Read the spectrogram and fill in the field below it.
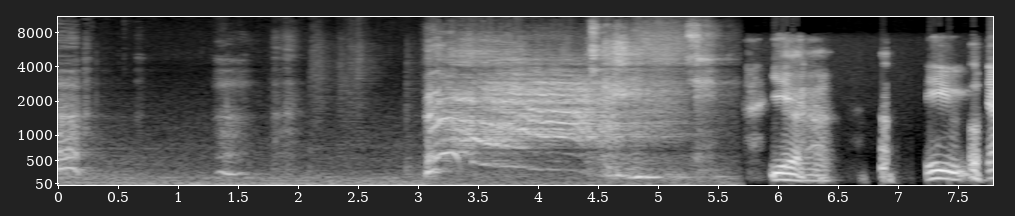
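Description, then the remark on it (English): A character's loud, drawn-out anguished yell when Angie gets shot erupts after a quiet stretch, straining and wavering for a couple of seconds before cutting off; people talk briefly afterward. “Do you remember his yell at the end when Angie got shot?”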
